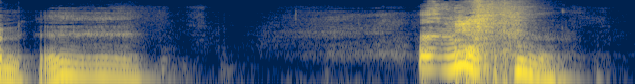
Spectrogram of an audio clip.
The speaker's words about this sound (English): Whoa, I'm going to sneeze.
